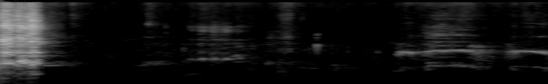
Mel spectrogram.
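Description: Farm animal calls: a loud, short call right at the start and a longer, fainter pitched call about three seconds in.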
